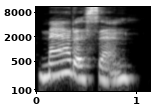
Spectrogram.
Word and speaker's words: Madison: the second one or Madison if you stop and think about it there are three syllables there Madison we don't say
